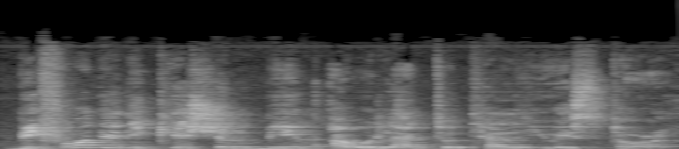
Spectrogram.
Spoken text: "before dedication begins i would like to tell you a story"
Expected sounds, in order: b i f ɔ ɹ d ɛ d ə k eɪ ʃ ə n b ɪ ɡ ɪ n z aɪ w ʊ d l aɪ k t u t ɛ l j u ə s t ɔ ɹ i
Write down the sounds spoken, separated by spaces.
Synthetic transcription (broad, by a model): b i f ɔ ɹ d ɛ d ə k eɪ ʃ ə n b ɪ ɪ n aɪ w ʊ d l aɪ k t u t ɛ l j u ə s t ɔ ɹ i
